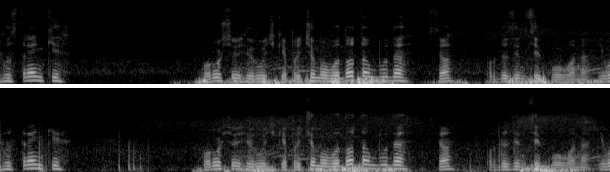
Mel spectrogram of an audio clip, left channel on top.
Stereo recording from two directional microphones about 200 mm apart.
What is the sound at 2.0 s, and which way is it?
Speech, 10° left (ahead or behind).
